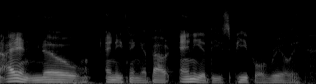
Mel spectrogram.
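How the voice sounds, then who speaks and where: Using an ordinary speaking voice, a man with an American accent talks at a moderate pace and a fairly low pitch. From San Francisco, US West Coast. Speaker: sculptor. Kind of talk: casual interview.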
